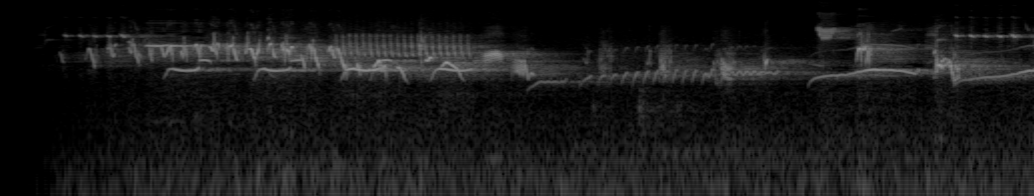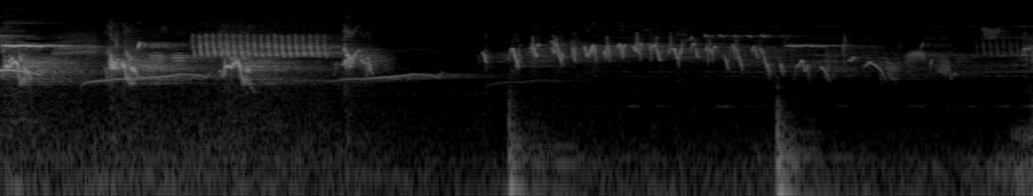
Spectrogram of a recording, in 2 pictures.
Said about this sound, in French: Ce monde magique est dans le ciel. Il y a les oiseaux, les vers roses gris.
